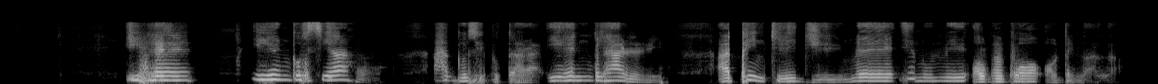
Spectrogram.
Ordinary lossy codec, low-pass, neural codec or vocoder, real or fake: none; 7.2 kHz; codec, 16 kHz in and 24 kHz out, 0.6 kbps, FireRedTTS-2 codec; fake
